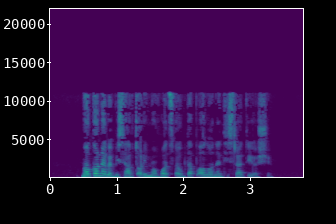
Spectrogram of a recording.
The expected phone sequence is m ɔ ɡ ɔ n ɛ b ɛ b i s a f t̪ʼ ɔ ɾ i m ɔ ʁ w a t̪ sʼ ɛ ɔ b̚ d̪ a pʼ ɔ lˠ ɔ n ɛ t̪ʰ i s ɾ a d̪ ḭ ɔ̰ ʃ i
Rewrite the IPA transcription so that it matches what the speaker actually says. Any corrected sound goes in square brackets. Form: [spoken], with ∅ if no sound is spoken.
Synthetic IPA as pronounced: m ɔ ɡ ɔ n ɛ b ɛ b i s a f t̪ʼ ɔ ɾ i m ɔ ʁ w a t̪ sʼ ɛ ɔ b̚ d̪ a pʼ ɔ lˠ ɔ n ɛ t̪ʰ i s ɾ a d̪ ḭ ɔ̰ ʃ i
